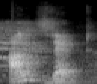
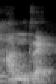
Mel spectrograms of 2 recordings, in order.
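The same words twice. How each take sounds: First: "হান্ড্রেড" in two separate beats, "han-zred"; reduced native pronunciation. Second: Said in the usual way. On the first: Shown as a demonstration. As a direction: replace the middle d of "হান্ড্রেড" with a z-like hiss. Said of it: "আমরা কি বলবো?". ("হান্ড্রেড"-কে "হানজ্রেড") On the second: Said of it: "হান্ড্রেড বলবো না".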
